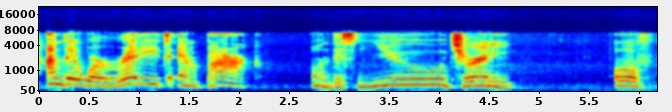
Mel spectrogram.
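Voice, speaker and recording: Slow, very animated woman reading aloud. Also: mid-range voice. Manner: emphatic, deliberate phrasing with dramatic swings. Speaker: audiobook reader. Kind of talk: expressive storybook read-aloud. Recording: dull, lo-fi recording.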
